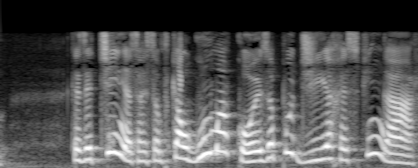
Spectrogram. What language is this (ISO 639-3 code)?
por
